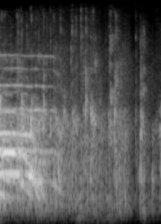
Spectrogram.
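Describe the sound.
A short burst of applause at a church gathering as the next speaker is welcomed, with a voice-like tone at the very start, the clapping loudest at first and then thinning into scattered claps over a couple of seconds.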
